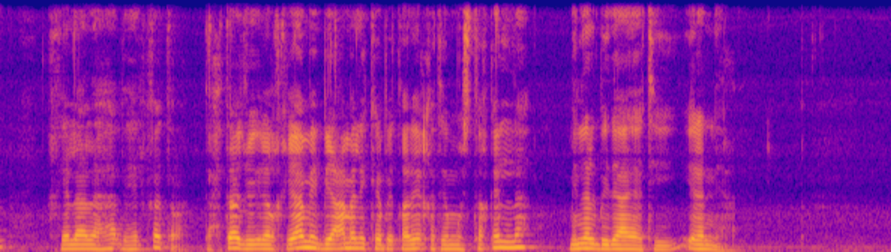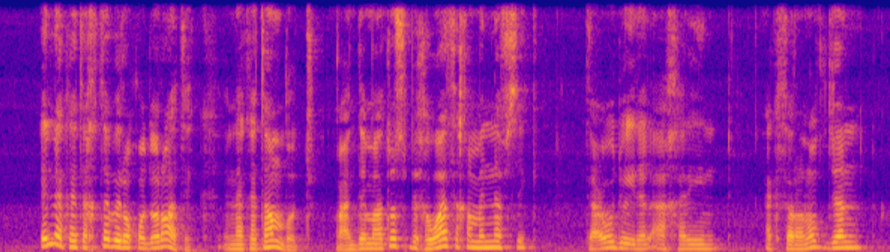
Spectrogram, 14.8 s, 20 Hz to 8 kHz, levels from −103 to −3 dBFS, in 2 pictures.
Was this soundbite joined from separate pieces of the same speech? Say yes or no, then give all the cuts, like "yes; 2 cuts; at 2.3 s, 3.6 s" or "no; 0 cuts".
yes; 2 cuts; at 1.6 s, 10.1 s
